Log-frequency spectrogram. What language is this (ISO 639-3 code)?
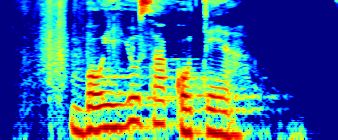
ebr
